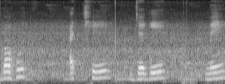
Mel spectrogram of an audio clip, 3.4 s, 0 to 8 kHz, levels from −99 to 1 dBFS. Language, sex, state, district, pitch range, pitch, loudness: Hindi, female, Chandigarh, Chandigarh, 200-235 Hz, 225 Hz, -18 LUFS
